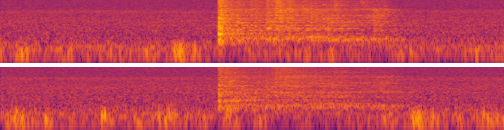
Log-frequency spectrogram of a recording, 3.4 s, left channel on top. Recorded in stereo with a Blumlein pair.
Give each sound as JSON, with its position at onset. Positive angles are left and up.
{"t": 1.4, "sound": "crushing", "azimuth_deg": 65, "distance_m": 4.5}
